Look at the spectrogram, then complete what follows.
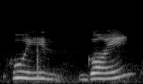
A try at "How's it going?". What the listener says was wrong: Pero no who, no who. How's it going? How's it?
